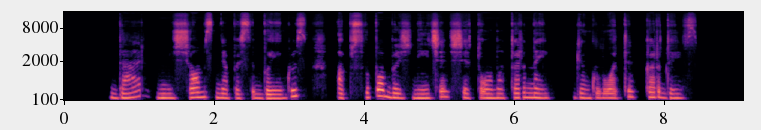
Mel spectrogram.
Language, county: Lithuanian, Vilnius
